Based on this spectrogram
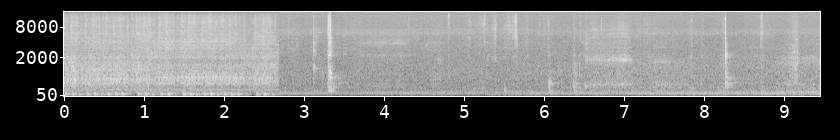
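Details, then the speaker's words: Yamaha TMAX scooter being restored, first start after reinstalling ignition and spark plugs: uneven stumbling putter then faint unsteady idle barely holding on; rough running, owner suspects clogged injectors or air leak. "oh my God it's running barely it seems to be easier to pick up"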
